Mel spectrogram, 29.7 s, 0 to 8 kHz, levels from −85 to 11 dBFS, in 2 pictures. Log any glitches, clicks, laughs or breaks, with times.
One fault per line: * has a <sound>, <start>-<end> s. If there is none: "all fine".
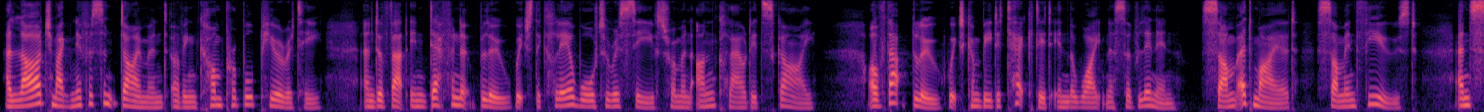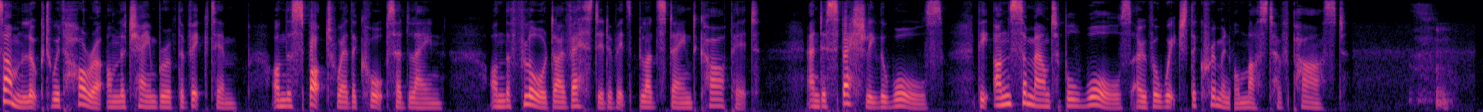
* has a dropout, 27.1-27.2 s
* has a laugh, 28.9-29.4 s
